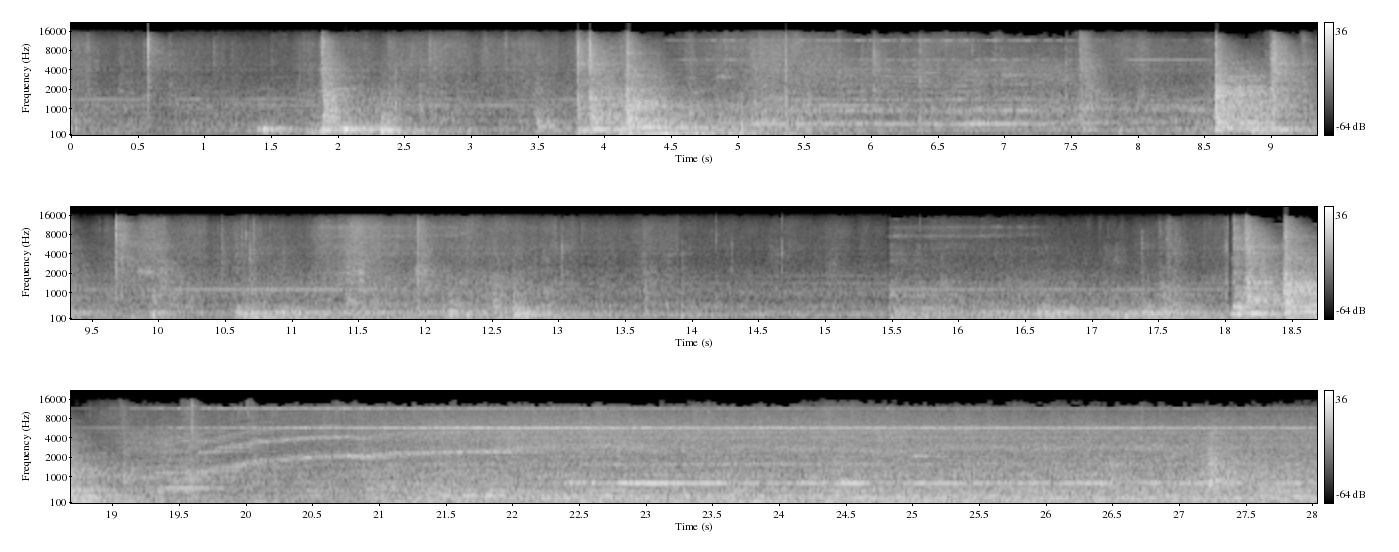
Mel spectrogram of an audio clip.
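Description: A KONE EcoDisc gearless lift machine and its car: several sharp clunks and clicks from the lift equipment, then about two-thirds of the way in a whine rises in pitch and levels off as the car speeds up. A steady high whine and a rushing noise follow as the car travels fast through the shaft.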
